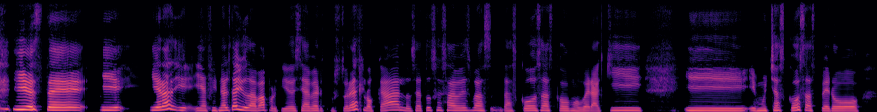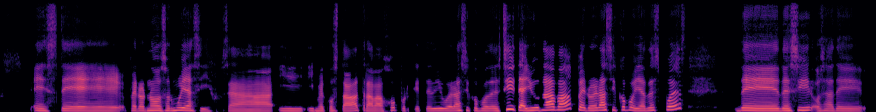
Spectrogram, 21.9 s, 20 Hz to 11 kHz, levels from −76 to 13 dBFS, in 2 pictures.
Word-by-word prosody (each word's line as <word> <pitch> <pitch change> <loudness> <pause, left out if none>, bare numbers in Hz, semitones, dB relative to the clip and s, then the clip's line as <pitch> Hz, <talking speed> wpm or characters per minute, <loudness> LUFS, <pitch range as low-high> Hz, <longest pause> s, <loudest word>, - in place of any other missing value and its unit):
Y 310 -1 +9
este, 260 -3 +6
y 255 +4 +1 0.3
y 255 0 +2
era 325 +6 +6
y 230 -5 -6
al 215 - -3
final 230 +3 -2
te - - +2
ayudaba 245 -4 +2
porque 185 -4 -10
yo 190 - -4
decía: 200 +1 -4
"A - - -3
ver, 205 -2 -3
pues 165 -1 -20
tú - - -13
eres 275 +5 +1
local, 230 +5 -2
o - - -8
sea, 210 +1 -7
tú 235 - -8
te 240 +2 -11
sabes 225 -1 -3
más 220 -3 -4
las 185 -1 -9
cosas, 215 0 -3
cómo 205 -1 -4
mover 185 0 -3
aquí, 220 +4 -4 0.5
y 210 -1 0
y 210 - -4
muchas 210 +2 -3
cosas". 230 -2 -3
Pero, 195 -2 -1 0.6
este, 185 -3 0
pero 200 -1 0
no, 215 +1 +1
son 215 +1 -4
muy 235 0 +2
así, 185 -6 -3
o - - -36
sea, 165 -1 0
y 185 -2 -5
y 190 -1 -8
me 185 -1 -4
costaba 185 +2 +1
trabajo, 175 +5 -1
porque 200 -4 -13
te 190 - -8
digo, 195 0 -1
era 200 +2 +1
así 225 +1 -7
como 200 -1 -5
de 195 0 -2
sí, 330 - +3
te 240 - +6
ayudaba, 250 - +4
pero 235 -5 0
era 245 +2 +4
así 255 -1 -3
como 260 -1 -4
ya 205 0 0
después 290 - -1 0.7
de 210 -1 +4
decir, 245 +4 0
o 185 - -5
sea, 195 -1 -5
de, 185 -2 -5
210 Hz, 190 wpm, -24 LUFS, 190-235 Hz, 0.7 s, Y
